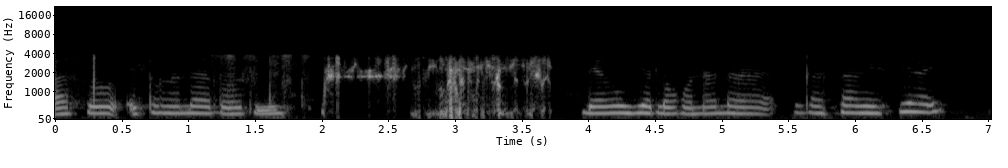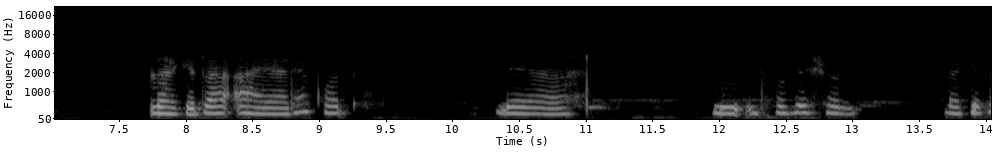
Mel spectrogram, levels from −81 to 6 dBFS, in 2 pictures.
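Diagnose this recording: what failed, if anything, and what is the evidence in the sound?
The codec payload misread is in the codec and transport stage. From 2.0 to 3.7 s the speech gives way to garbled noise and warble that barely tracks it, then recovers abruptly. The rest of the clip shows only the mild 4 kHz band limit of AMR-NB. The pattern fits octet-aligned AMR being parsed as bandwidth-efficient. The decoder reads well-formed frames with every field shifted, producing synthetic noise until the framing realigns.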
